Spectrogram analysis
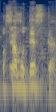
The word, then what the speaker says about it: Osamu Tezuka: La pronunciación como japonesa no se pronuncia la U. Sería Sería como Osamu Tezuka.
